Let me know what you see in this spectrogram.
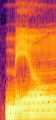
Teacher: মিম নুন জির মেয়ং, ইকফা গুন্না, নুন সাকিনের পরে ইকফার হরফ জিম আসছে, এই কারণে এই নুন সাকিনকে নাকের ভিতরে লুকাইয়া গুন্নার সহিত পড়ব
